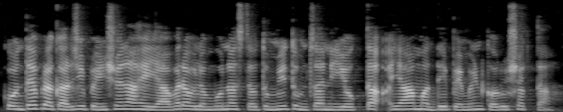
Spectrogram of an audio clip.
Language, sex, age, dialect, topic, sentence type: Marathi, female, 56-60, Northern Konkan, banking, statement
